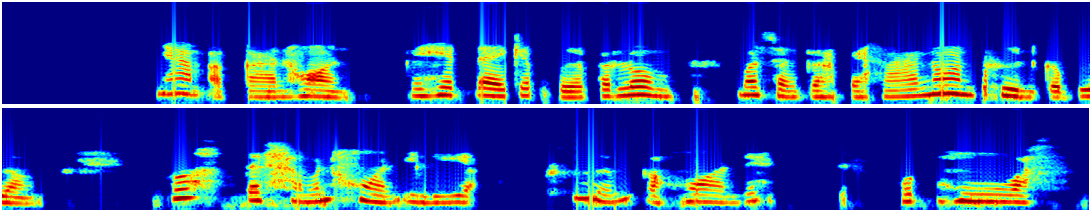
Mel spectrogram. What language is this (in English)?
Thai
